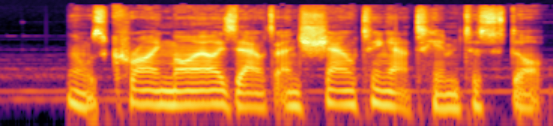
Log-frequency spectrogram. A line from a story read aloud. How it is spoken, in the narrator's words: she said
